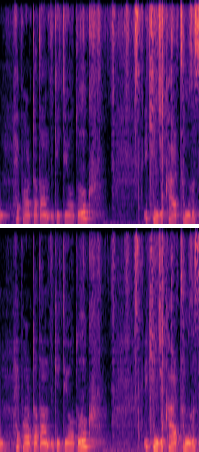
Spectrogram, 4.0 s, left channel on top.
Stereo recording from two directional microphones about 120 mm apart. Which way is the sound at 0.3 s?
25° left (ahead or behind).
